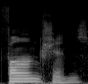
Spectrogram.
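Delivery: stress on func- in functions. Demonstrating word stress in a sentence: stress on the first syllable of functions. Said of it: "Put stress on the first syllable".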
